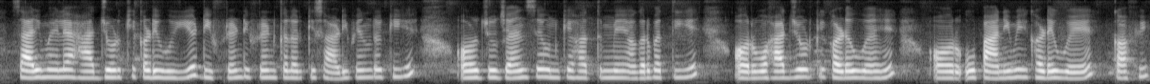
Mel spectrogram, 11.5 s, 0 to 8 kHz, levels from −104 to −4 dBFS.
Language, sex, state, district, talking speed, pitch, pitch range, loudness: Hindi, female, Jharkhand, Sahebganj, 215 wpm, 245 Hz, 235-260 Hz, -18 LUFS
